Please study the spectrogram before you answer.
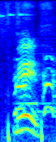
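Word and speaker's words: Medb: Mab. Oh. M-E-D-B. Help me out, Oz. Maeve. Maeve.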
